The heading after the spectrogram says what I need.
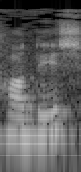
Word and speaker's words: স্বদেশ: যেমন স্বদেশ, এখানে কিন্তু বফলা আছে, উচ্চারণ হয়নি।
